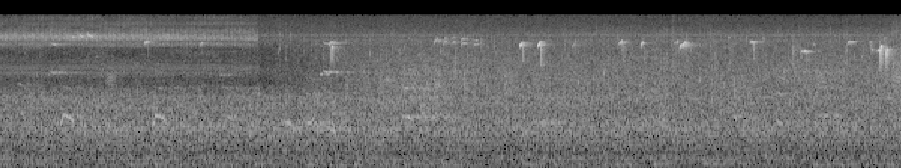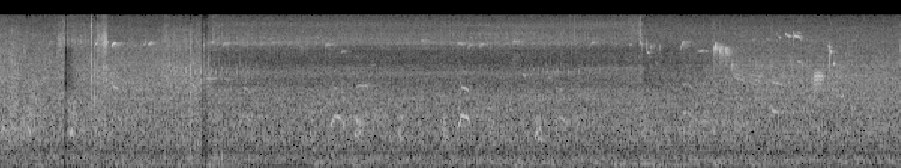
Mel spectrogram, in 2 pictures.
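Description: Wild birds calling: many short, high calls scattered through the stretch, with a few louder ones about halfway through, over a steady rushing noise.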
